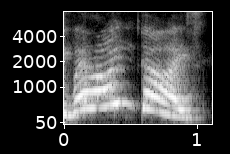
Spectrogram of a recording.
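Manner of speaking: high-pitched call to the viewers. Real, not acted. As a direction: call out for the missing crowd, pitch soaring. Calling to absent online viewers.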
